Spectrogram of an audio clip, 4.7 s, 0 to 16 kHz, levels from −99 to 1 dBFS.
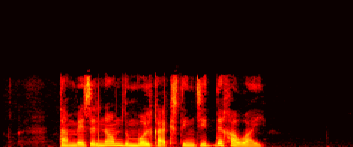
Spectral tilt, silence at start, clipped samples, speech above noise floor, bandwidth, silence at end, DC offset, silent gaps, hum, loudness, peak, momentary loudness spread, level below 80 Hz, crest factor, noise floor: -5.5 dB/octave; 0.8 s; under 0.1%; 59 dB; 8.2 kHz; 1.25 s; under 0.1%; none; none; -30 LUFS; -14 dBFS; 7 LU; -68 dBFS; 18 dB; -88 dBFS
